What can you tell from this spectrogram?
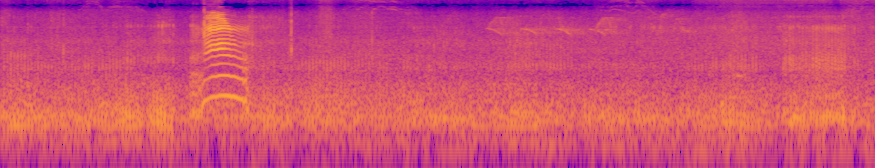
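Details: Just-woken stray ginger cat living in Japan, an affectionate animal, gives one clear arched meow, rising then falling, about half a second long, over a constant low hum with faint rustling.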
